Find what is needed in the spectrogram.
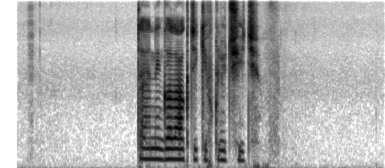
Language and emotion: Russian, neutral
